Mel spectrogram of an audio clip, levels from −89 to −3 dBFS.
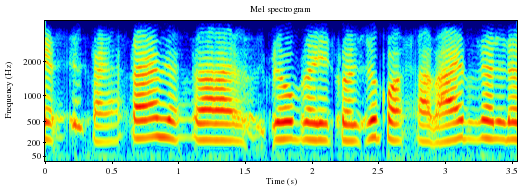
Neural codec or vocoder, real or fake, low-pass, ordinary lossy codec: autoencoder, 22.05 kHz, a latent of 192 numbers a frame, VITS, trained on many speakers; fake; 3.6 kHz; Opus, 24 kbps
